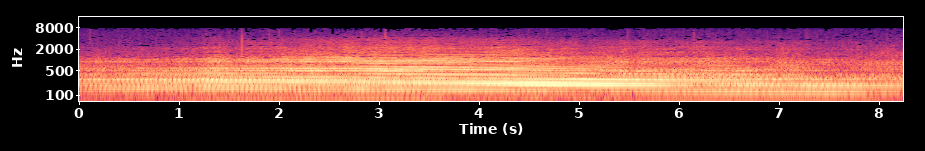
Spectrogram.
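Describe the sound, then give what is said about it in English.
A propeller airplane engine drones overhead as the plane flies over a boat on the ocean, a steady harmonic hum that swells louder through the middle as it passes, then eases off slightly, with no voices. “I'm going to fly over them.”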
